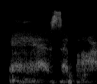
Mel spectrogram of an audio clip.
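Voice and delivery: soft, quick ASMR whisper. Shown as a demonstration. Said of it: "just whispering".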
